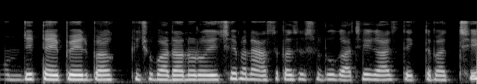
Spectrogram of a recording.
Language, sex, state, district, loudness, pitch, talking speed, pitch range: Bengali, female, Odisha, Khordha, -15 LUFS, 220 Hz, 175 wpm, 215-235 Hz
